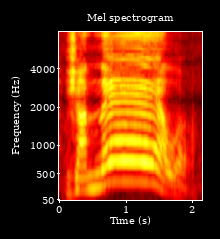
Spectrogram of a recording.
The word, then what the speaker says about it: janela: Então, eu vou chamar aqui, ó, janela. Pronto, encontrei a sílaba tônica, o né.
